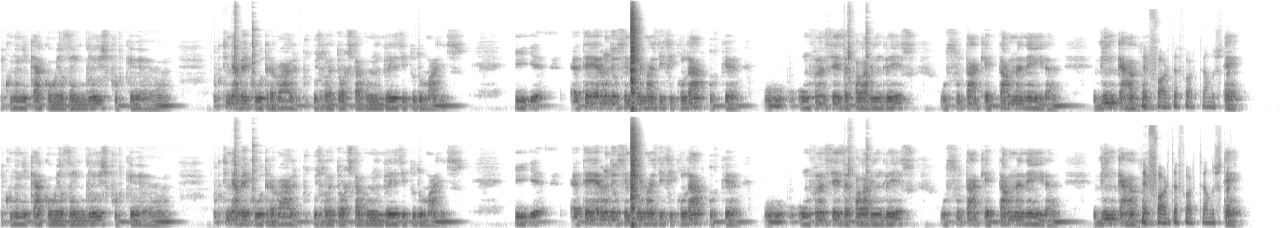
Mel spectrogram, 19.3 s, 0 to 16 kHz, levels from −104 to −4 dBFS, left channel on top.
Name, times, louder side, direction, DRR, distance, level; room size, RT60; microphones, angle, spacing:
voice 1, 0.0-7.5 7.7-17.3 18.3-18.5, right 1 dB, 5° right, 1.8 m, -46 dB
sound 1, 2.6-17.1, left 3 dB, 15° left, 1.4 m, -50 dB
voice 2, 17.1-18.5, right 4 dB, 70° right, 0.5 m, -49 dB
9.1 x 5.0 x 4.9 m
head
